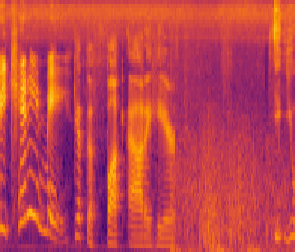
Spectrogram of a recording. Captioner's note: thunder rumbles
